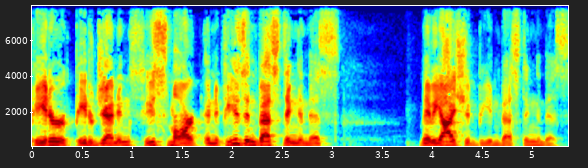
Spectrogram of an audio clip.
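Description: A man's bright, sharp voice carries vocal fry and very wide pitch swings. His loudness swings widely too. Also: fairly high pitch for a man. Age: 40s. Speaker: podcast host. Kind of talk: casual chat.

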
